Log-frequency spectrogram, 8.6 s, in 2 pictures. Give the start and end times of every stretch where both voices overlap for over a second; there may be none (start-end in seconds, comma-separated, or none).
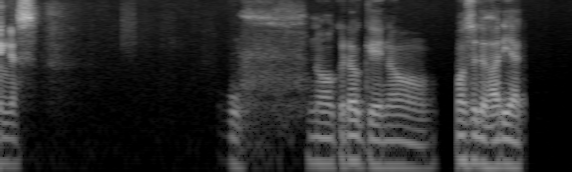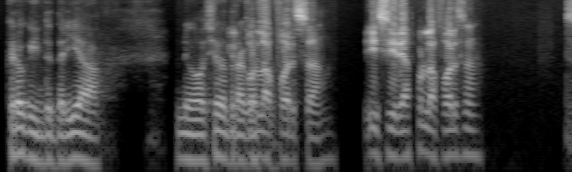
none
